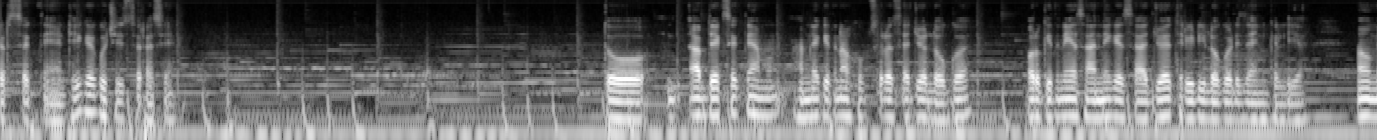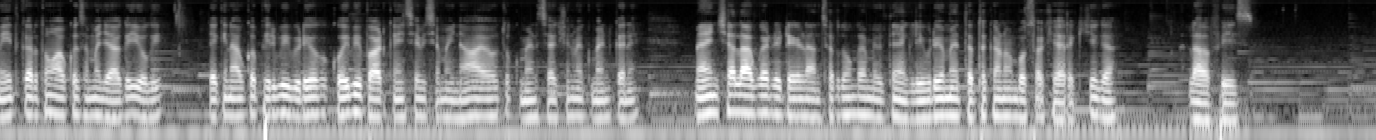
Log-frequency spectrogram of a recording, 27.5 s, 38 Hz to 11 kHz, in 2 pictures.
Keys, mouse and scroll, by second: 4.6 scroll down 1, 7.3 scroll up 1, 7.8 scroll down 1, 8.2 scroll up 1, 11.5-12.9 scroll up 1, 12.9 click, 26.4 click.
